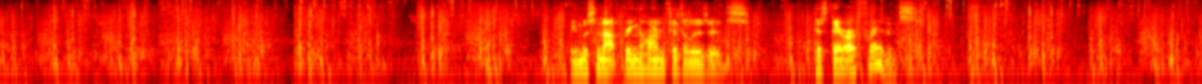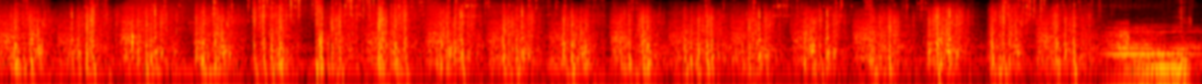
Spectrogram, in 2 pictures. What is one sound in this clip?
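A horse gallops steadily over hard, stony ground with rhythmic hoofbeats.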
